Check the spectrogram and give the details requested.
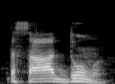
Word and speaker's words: तसादुम: तसादुम, तसादुम, ये स्वाद यहाँ पर आना है, ठीक है, ये आपने ज़हन में रखना है, लेकिन यहाँ पर सीन गलती से लिखा गया है, तो ये तसादुम लफ्ज़ है, तसादुम। ते के ऊपर भी ज़बर है, सीन के ऊपर भी ज़बर है और दाल के ऊपर पेश है।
